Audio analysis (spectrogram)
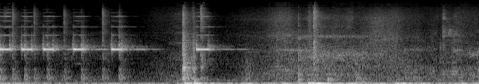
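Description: Electronic oven control panel beeping as it is set to preheat to 375 degrees, with a quick series of short, evenly spaced beeps, then clicks and handling noise in a kitchen.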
